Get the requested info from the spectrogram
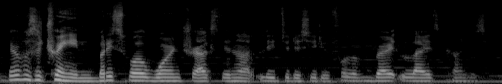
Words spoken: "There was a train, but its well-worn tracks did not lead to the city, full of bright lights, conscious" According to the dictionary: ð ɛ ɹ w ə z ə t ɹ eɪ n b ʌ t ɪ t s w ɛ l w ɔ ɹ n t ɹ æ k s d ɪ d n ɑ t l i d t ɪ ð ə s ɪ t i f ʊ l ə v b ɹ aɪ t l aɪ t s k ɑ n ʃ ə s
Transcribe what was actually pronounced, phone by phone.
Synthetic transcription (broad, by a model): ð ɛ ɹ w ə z ə t ɹ eɪ n b ʌ t ɪ t s w ɛ l w ɔ ɹ n t ɹ æ k s d ɪ d n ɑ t l i d t ɪ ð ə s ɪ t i f ʊ l ə v b ɹ aɪ t l aɪ t s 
